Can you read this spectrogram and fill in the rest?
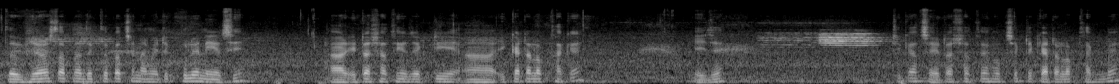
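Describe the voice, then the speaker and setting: Man reviewing over clear background noise. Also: mid-range voice, fairly even intonation, fairly quick, long pauses. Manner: explanatory, often checks in with listeners. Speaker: product reviewer. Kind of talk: casual hands-on product review.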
